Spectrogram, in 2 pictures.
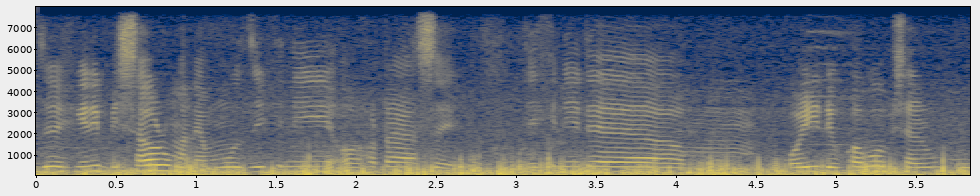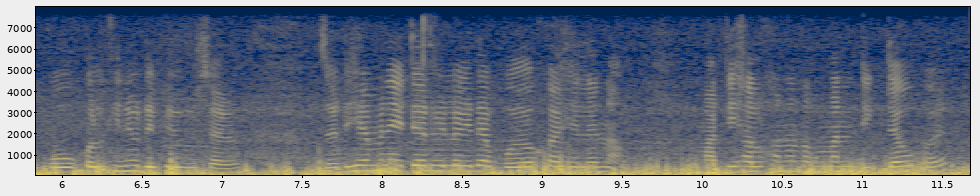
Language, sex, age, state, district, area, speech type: Assamese, female, 60+, Assam, Dibrugarh, rural, spontaneous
